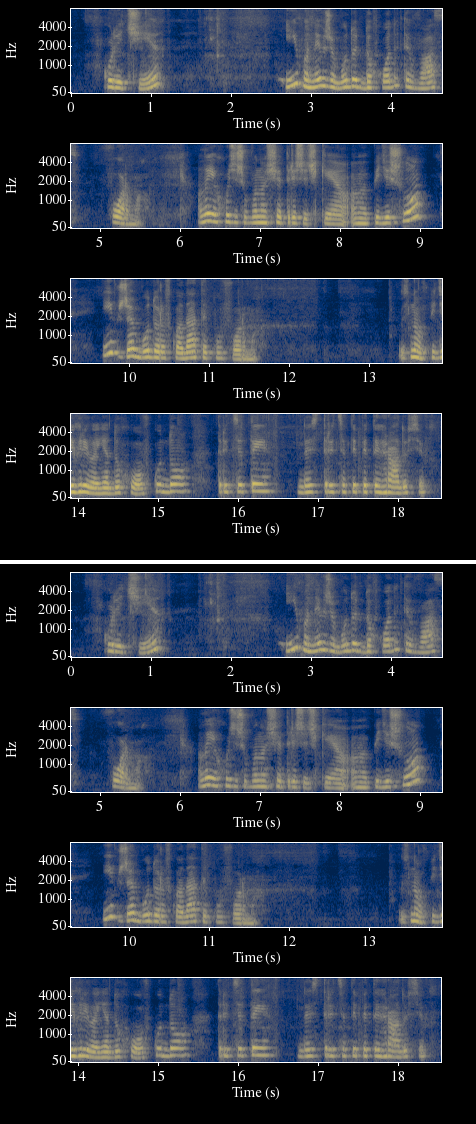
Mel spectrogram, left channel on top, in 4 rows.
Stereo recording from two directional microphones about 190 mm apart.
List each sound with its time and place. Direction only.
0.4 s speech: 30° left (ahead or behind)
2.6 s speech: 30° left (ahead or behind)
6.2 s speech: 35° left (ahead or behind)
13.4 s speech: 30° left (ahead or behind)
